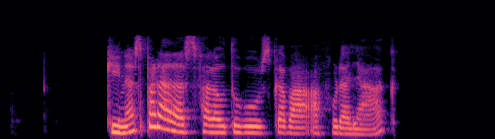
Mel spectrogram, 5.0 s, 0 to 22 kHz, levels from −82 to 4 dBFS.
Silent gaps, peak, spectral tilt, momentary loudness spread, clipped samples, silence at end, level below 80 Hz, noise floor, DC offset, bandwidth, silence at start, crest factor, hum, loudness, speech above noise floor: none; 0 dBFS; -6 dB/octave; 11 LU; under 0.1%; 1 s; -60 dBFS; under -90 dBFS; under 0.1%; 8 kHz; 1.1 s; 18 dB; none; -17 LUFS; over 73 dB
